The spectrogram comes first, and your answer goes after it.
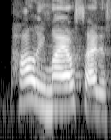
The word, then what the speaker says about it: polymyositis: in patients with polyus polymyositis myositis polymyositis I always put an extra syllable in it thank you from the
